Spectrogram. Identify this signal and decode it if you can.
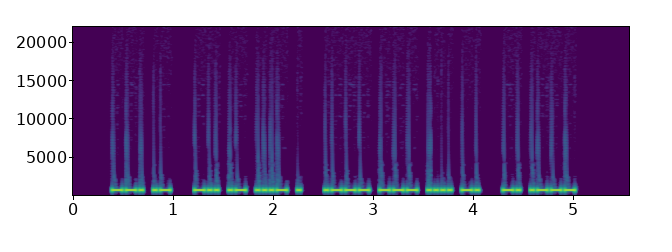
Morse code, heard as a keyed tone, about 36 wpm, 700 Hz. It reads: GA DAVE JOHN NJ
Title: K1USN SST QSO Practice - 35wpm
